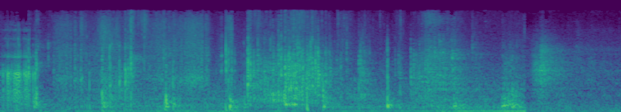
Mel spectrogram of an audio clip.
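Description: A string of sharp clicks and knocks with rustling in between, over a low hum that stops a little after five seconds in.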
